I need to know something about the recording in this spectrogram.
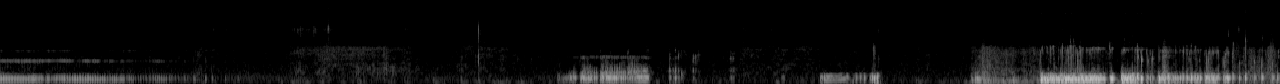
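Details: Stomach rumbling (borborygmi) from an empty stomach: bursts of low gurgling, growling rumbles separated by quiet gaps.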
